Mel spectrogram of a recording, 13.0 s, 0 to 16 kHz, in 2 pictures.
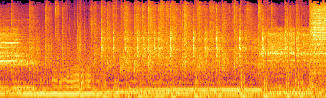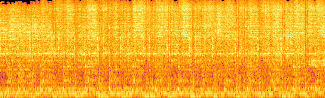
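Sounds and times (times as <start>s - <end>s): fast dense drumming: 0.0s - 13.0s
live metal band playing: 0.0s - 13.0s.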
